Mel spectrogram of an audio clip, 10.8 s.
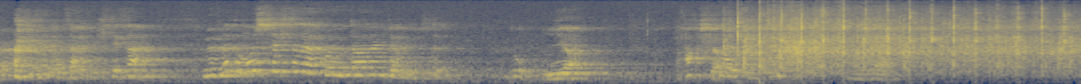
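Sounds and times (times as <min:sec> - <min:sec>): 
speech: 0:00.1 - 0:06.0, 0:06.8 - 0:08.8
applause of many hands clapping: 0:07.0 - 0:10.8.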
